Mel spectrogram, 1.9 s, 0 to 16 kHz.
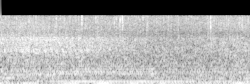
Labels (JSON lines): {"label": "anthrophony, boat engine", "recorder": "SoundTrap 300"}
